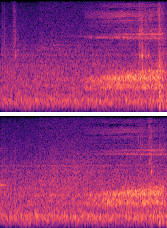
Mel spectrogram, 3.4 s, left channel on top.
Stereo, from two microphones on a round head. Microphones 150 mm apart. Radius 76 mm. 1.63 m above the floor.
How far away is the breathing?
About 3.5 m.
